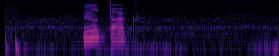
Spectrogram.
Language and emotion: Russian, neutral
